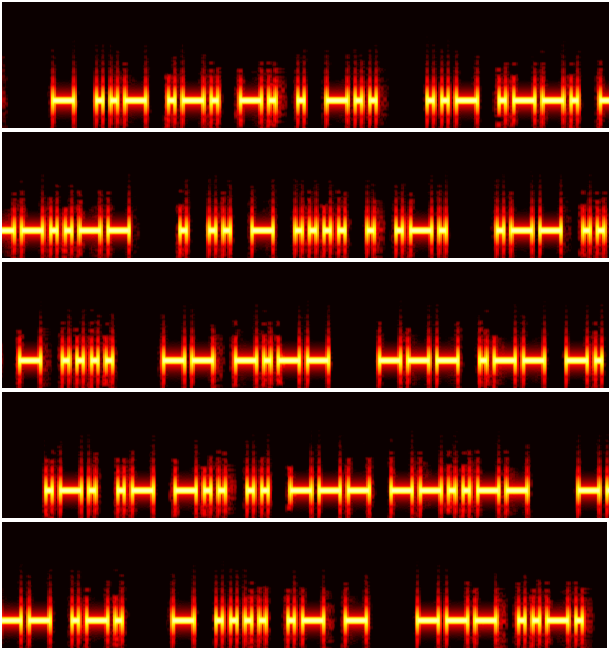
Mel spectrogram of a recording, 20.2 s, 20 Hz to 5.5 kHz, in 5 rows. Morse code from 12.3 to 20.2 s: RADIO, OR THAT OF

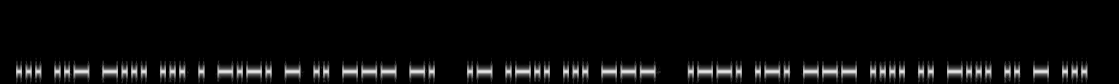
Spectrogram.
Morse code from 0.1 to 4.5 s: SUBSECTION

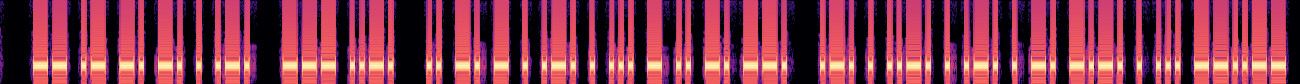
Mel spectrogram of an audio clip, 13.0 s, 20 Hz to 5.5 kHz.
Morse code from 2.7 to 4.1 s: OF

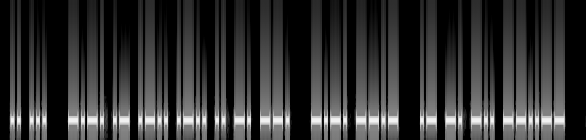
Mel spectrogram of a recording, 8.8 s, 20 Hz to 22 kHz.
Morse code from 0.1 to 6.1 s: IS CALLING CQ

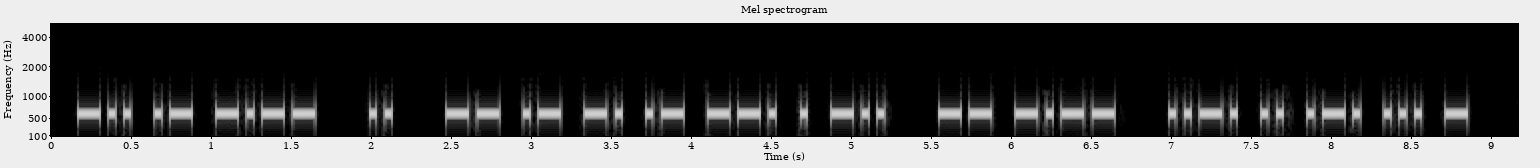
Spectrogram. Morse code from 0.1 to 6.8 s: DAY I MANAGED MY

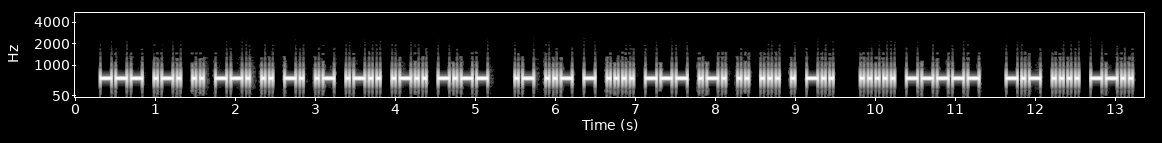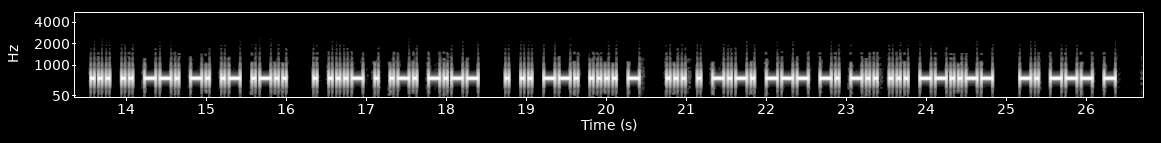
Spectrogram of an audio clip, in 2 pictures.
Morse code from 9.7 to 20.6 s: 50 KHZ SIGNAL EVERY EIGHT

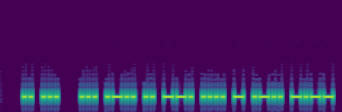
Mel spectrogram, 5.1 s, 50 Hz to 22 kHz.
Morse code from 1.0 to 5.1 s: SLIGHTLY

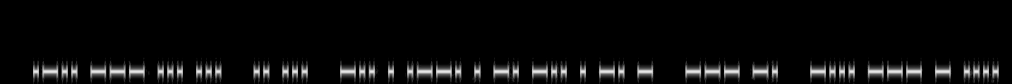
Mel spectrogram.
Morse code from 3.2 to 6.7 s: DEPENDENT

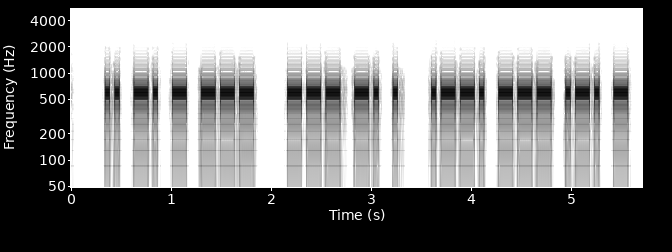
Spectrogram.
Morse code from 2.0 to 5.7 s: ONE PORT

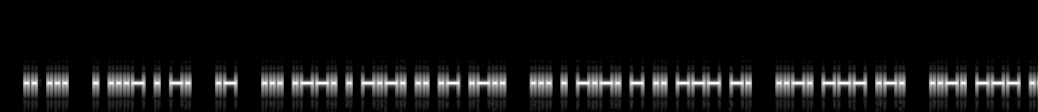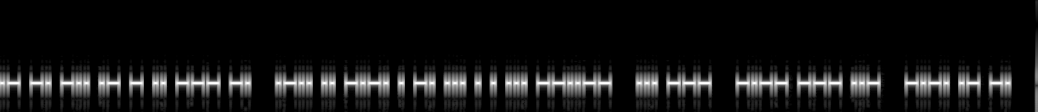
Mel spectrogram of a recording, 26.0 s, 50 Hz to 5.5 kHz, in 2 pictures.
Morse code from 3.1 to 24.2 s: SPECIAL SECTION FOR FOUNDATION LICENSEES, SO YOU

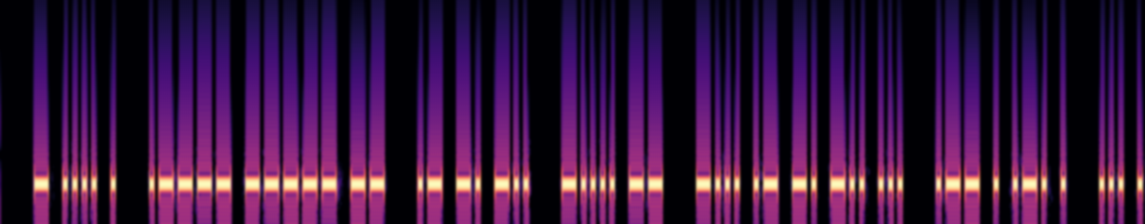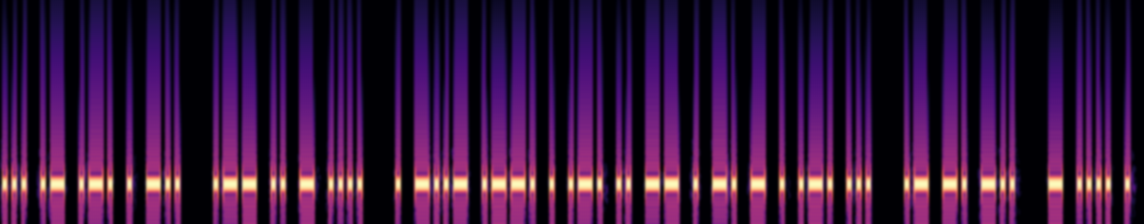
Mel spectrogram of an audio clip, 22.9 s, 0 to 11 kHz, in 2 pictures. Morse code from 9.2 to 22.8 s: WERE SHARED WITH EXPERIMENTERS AND THE

